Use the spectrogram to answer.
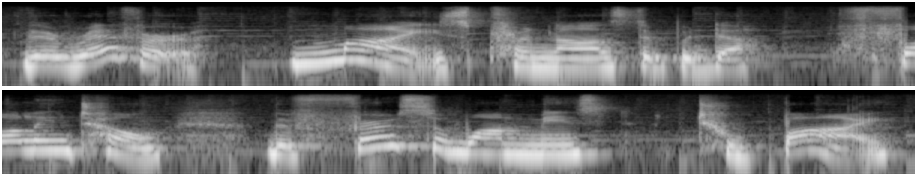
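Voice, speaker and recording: A young woman, a native Chinese speaker, narrating a scripted language lesson and slowing down carefully on example words. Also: on the high side, expressive, faint music behind. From China. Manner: clear, deliberate, slows down to pronounce example words. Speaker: language teacher and video host.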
